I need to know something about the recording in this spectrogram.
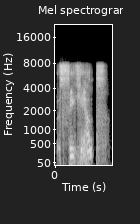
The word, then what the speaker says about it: secant: additional trig function is abbreviated sec and it's pronounced secant so the way that we say it is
